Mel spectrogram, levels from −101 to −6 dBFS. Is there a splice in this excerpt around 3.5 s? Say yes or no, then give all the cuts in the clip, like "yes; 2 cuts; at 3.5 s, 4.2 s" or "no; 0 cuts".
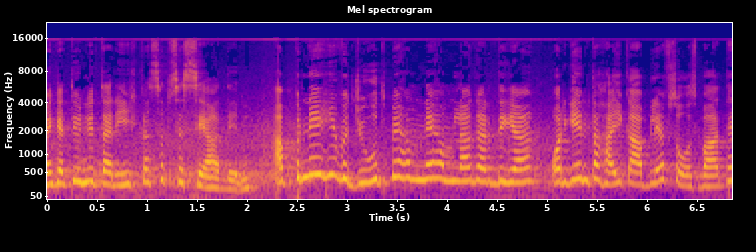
no; 2 cuts; at 2.1 s, 4.9 s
